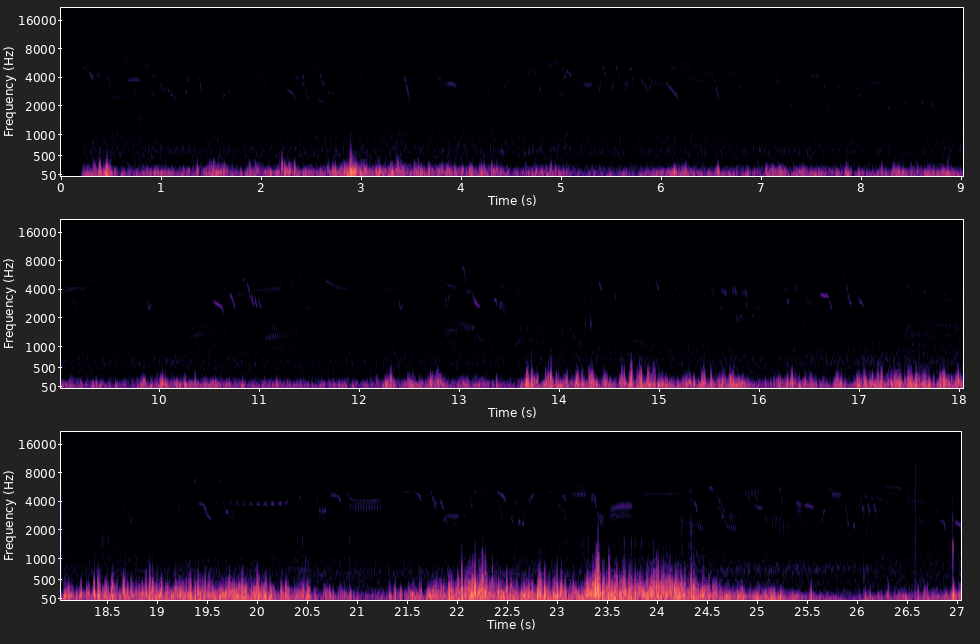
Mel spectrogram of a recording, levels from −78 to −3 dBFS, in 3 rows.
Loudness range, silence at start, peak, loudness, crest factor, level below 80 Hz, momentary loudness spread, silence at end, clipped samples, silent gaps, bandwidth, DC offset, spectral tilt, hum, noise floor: 18 LU; 0.2 s; -8 dBFS; -35 LUFS; 26 dB; -42 dBFS; 22 LU; 0 s; under 0.1%; none; 18 kHz; under 0.1%; -10 dB/octave; none; -56 dBFS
